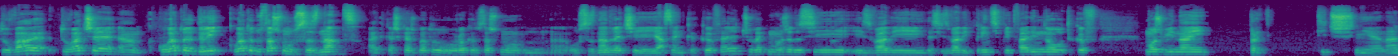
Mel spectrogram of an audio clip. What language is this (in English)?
Bulgarian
